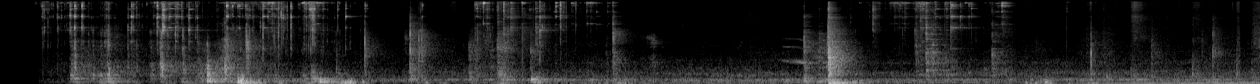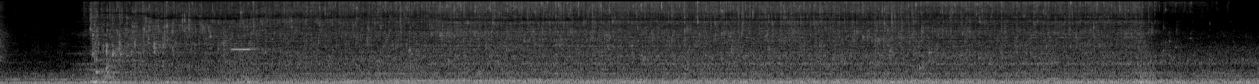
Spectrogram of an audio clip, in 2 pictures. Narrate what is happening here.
i enterd my kitchen and got a cup of water while heating my food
